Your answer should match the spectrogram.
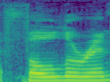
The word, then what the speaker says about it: Folarin: Folarin Folarin. Folarin, yeah. Balogun. Folarin Balogun. Balogun. Balogun. Folarin Balogun. Wait, how'd you pronounce his first name?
